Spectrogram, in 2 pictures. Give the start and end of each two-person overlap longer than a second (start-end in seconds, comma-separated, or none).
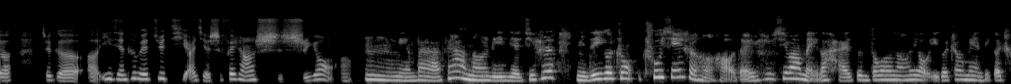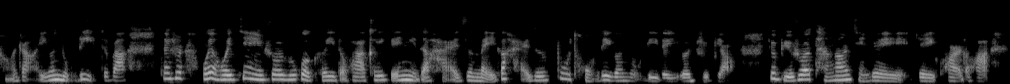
none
